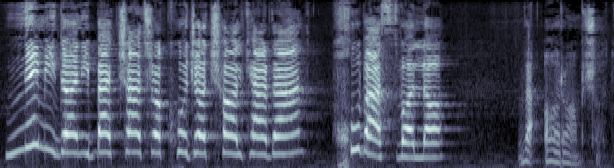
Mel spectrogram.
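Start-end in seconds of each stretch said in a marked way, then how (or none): 0.1-4.4 loud furious shout, higher; wife shouting at husband. A narrator's reading. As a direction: yell at her husband in disbelief. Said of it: "نسرین داد زد".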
